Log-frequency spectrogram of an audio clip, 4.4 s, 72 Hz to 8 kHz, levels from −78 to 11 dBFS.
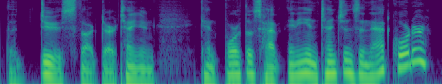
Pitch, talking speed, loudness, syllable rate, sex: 115 Hz, 165 wpm, -16 LUFS, 5.6 syllables/s, male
